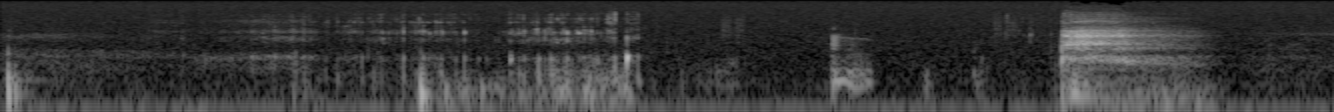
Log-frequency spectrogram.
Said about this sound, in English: We're going to have a sip of beer.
